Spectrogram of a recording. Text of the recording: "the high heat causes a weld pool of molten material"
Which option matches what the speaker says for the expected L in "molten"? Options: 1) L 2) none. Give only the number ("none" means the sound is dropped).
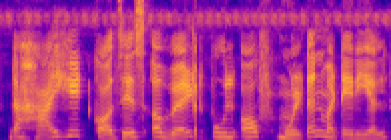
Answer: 1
